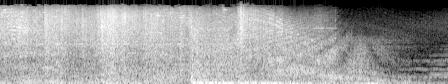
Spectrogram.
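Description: Film sound effects of a large explosion, a dense rumble with debris, and a second heavy boom about two seconds in. The sound thins out and fades near the end.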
